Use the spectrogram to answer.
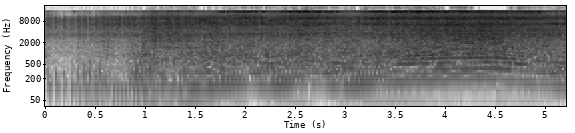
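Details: Honda Wave 100 that started hard, wouldn't rev and stalled despite cleaned carburettor and new air filter, after cleaning the clogged fuel filter; small single catches then revs up cleanly and settles steadily, no misfire, running normally.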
